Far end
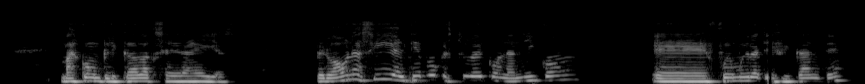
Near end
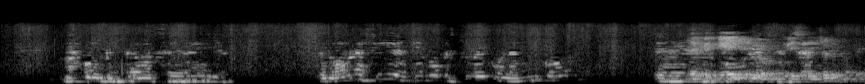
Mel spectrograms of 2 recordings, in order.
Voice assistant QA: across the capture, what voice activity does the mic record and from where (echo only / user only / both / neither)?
both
